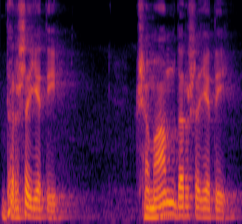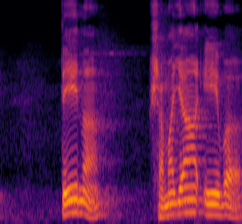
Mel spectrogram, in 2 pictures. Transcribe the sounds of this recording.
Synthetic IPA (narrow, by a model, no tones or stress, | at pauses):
d̪ɐɾʂɐjɐt̪i | kʂɐmaːmd̪ɐɾʂɐjɐt̪i | t̪eːnɐ | kʂɐmɐjaːʔeːʋɐ̰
